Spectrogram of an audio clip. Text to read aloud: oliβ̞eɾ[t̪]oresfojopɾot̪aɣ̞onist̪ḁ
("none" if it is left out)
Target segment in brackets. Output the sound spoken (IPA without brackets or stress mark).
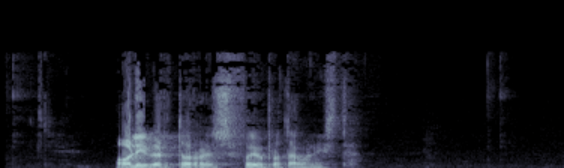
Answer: t̪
